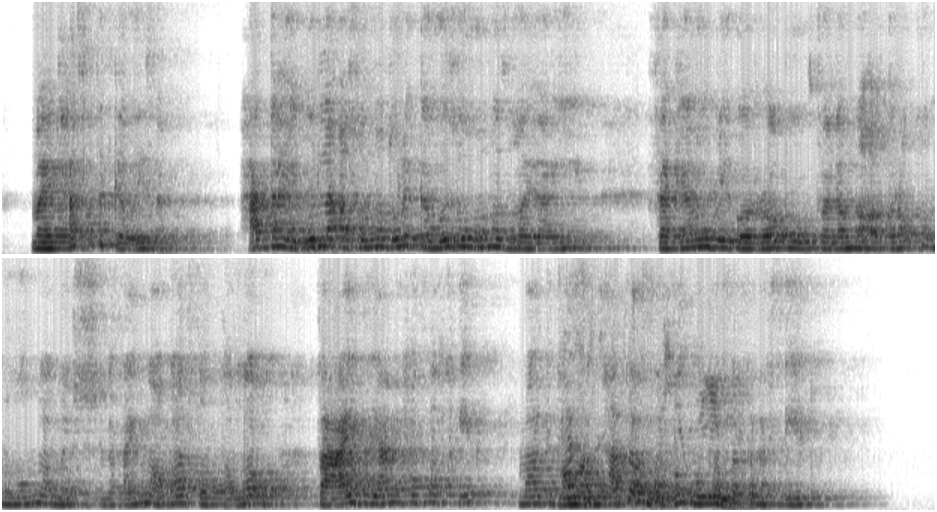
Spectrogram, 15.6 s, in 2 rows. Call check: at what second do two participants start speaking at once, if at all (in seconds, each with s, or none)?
12.4 s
